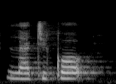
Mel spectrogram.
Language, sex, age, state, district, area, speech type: Bodo, female, 18-30, Assam, Chirang, urban, read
